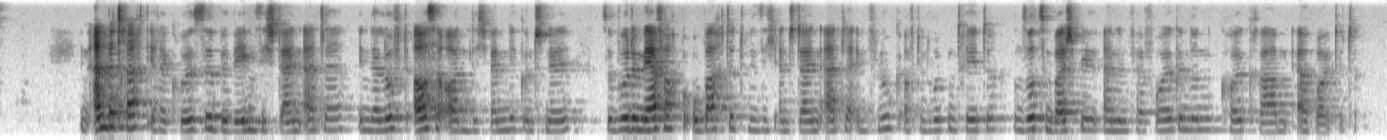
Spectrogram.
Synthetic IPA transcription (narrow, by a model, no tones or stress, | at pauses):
ʔɪnʔanbətʁ̥aχtʔiːʁɐɡʁøːsəbəveːɡŋ̩zɪçʃtaɪnʔa̰ːdlɐʔɪndeːɐlʊftʔaʊsɐʔɔ̰ɐdn̩tlɪçv̥ɛndɪçʊntʃnɛl | z̥oːvʊɐɾəmeːɐfaχb̥əʔoːbaχtətv̥iːzɪçaɪnʃtaɪnʔa̰ːdlɐʔɪmfluːkaʊfd̥eːnʁʏkŋ̩dʁ̥eːtəʊntz̥oːt͡sʊmbaɪʃpiːlʔaɪnənfɛɐfɔlɡəndənkʰɔlɡʁ̥aːbm̩ʔɛ̰ɐbɔʏtʰətʰə̥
